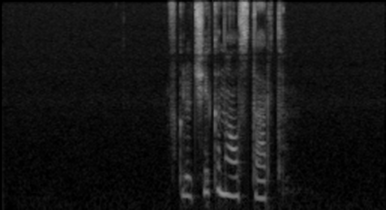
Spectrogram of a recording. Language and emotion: Russian, neutral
